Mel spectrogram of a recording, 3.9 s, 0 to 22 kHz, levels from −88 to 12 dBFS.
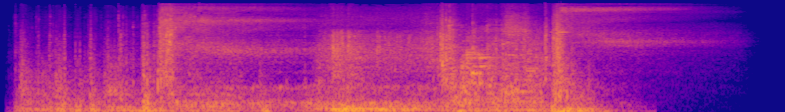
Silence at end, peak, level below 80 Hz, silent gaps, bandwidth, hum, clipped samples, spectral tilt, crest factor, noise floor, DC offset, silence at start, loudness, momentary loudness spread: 0.5 s; 0 dBFS; -24 dBFS; none; 19.5 kHz; none; under 0.1%; -3.5 dB/octave; 16 dB; -47 dBFS; under 0.1%; 0.05 s; -15 LUFS; 10 LU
